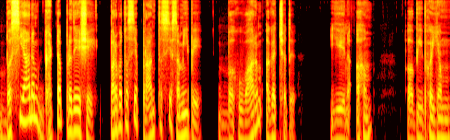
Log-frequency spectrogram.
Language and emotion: Sanskrit, fearful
